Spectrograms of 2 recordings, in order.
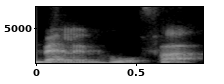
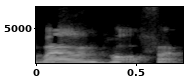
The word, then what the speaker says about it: Wellenhofer: So in German it would be -Wellenhofer, but in the United States it's and then Wellenhofer or Wellenhofer because the W is pronounced differently.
